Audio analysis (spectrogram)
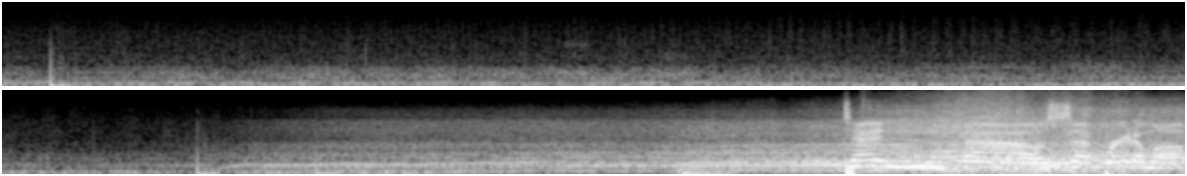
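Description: A dragster and door cars launch at a drag strip, a low engine rumble building after a sharp crack into a loud, rising roar near the end, with an announcer talking over the track noise.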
